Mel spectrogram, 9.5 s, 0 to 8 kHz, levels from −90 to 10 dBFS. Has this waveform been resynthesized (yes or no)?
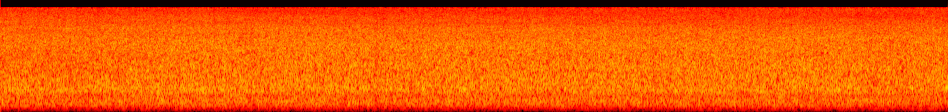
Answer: yes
